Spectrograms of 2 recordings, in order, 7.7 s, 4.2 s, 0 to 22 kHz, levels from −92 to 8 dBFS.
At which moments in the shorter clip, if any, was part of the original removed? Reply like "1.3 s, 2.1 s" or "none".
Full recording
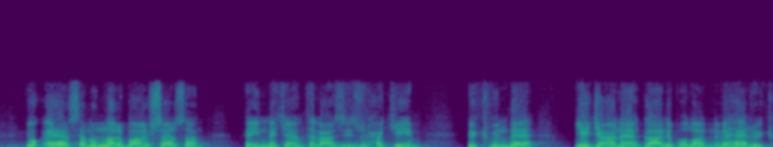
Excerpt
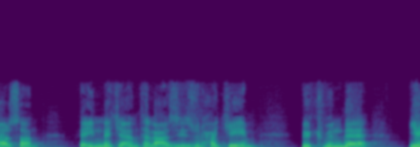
none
